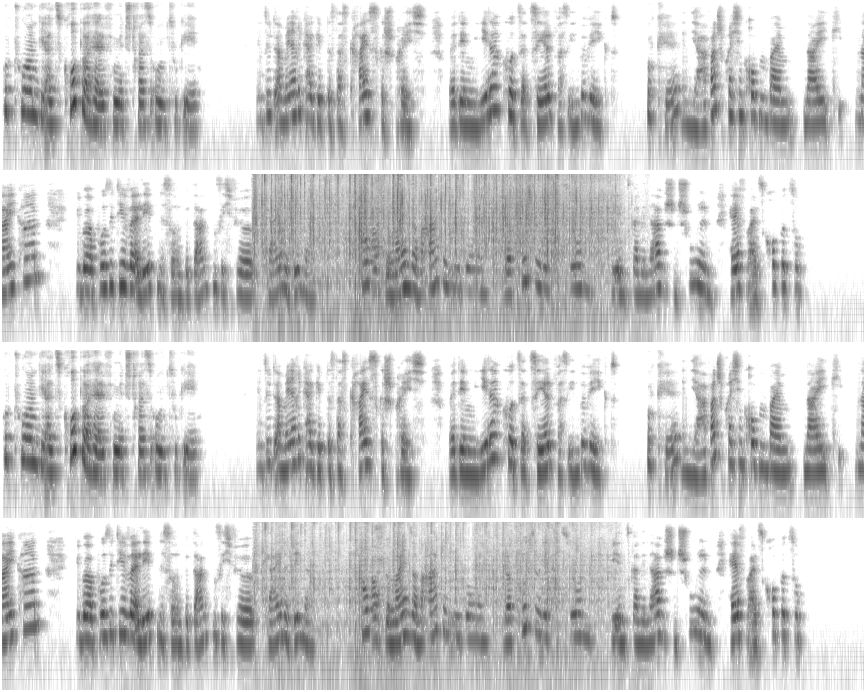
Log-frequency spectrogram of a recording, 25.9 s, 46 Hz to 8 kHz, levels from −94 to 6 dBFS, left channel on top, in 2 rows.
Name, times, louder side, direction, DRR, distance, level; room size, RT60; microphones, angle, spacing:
voice 1, 0.0-2.9 9.7-10.2 18.3-18.9, right 2 dB, 5° right, 0.3 m, -33 dB
voice 2, 3.8-9.0 10.2-12.4 12.8-13.5 14.0-17.6 18.5-21.8 22.1-24.9, right 1 dB, 35° right, 1.0 m, -35 dB
sound 1, 16.7-22.4, left 9 dB, 85° left, 0.5 m, -41 dB
6.0 x 2.0 x 3.7 m
head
